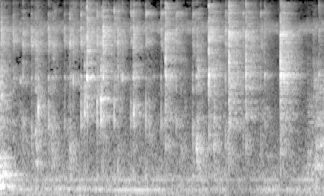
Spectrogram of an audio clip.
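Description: Metal fork clinking and scraping against a small bowl as mustard paste is scraped out into a glass bowl of marinade: a run of light, irregular clicks and scrapes.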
